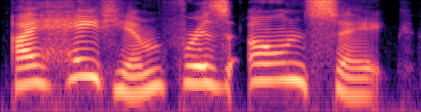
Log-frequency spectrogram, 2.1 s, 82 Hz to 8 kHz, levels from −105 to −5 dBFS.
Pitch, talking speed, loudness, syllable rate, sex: 255 Hz, 200 wpm, -19 LUFS, 3.7 syllables/s, female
